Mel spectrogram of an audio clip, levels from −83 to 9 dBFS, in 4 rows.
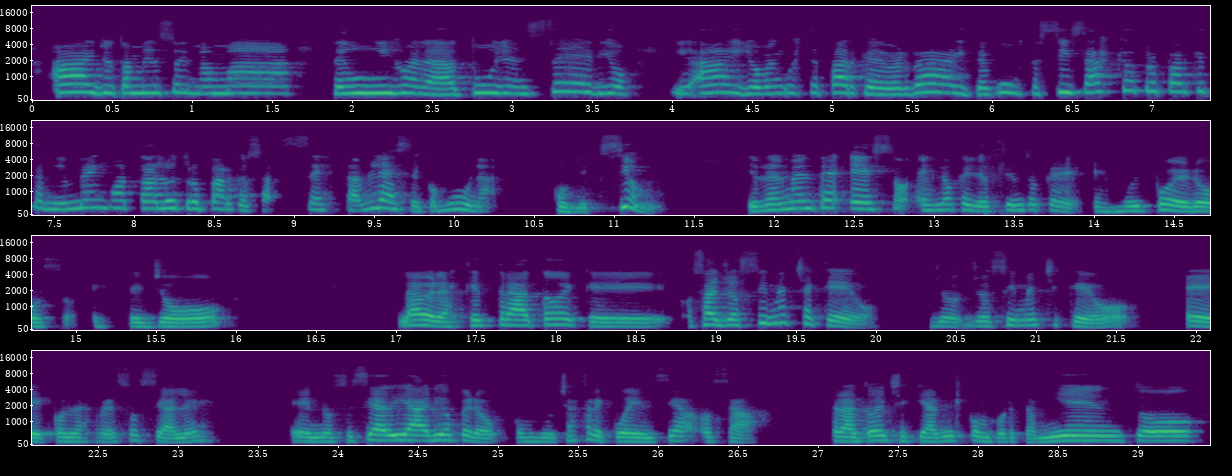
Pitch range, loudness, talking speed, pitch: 190-305 Hz, -28 LUFS, 200 wpm, 230 Hz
